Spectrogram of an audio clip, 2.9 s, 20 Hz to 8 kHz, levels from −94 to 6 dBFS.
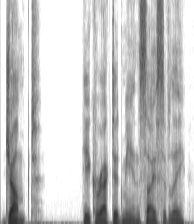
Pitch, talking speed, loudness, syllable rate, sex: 95 Hz, 105 wpm, -20 LUFS, 5.7 syllables/s, male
